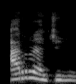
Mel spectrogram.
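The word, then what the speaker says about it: الرجل: अल डाल के रजुलू लिखना। तो जब क्योंकि र के सन लेटर होने की वजह से लाम तारीफ क्या हो जा रहा साइलेंट हो जा रहा अल का जो लाम है वो खामोश हो जा रहा तो हा जरजुल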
